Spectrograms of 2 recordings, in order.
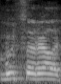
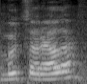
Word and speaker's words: mozzarella: Of course, we're going to put mozzarella cheese on it. And I want you to notice my pronunciation of mozzarella. I say it correctly. I hate it when you gringos say mozzarella.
